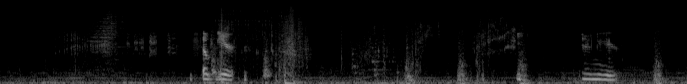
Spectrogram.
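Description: A sword swings and strikes with sharp hits.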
